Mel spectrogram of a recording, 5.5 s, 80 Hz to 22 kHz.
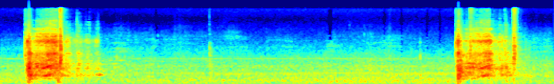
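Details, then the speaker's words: Small 4-stroke engine with the spark plug removed and a finger over the plug hole, turned over to find top dead center: two short hissing bursts about four seconds apart as the cylinder comes up on compression. "So we know we're on the compression stroke when it tries to blow your finger off the spark plug hole."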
